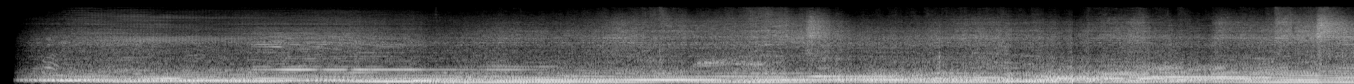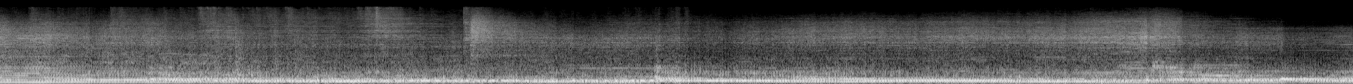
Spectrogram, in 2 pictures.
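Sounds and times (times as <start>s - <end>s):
distorted guitar chords: 0.2s - 27.0s
cymbal crashes: 1.0s - 27.0s.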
